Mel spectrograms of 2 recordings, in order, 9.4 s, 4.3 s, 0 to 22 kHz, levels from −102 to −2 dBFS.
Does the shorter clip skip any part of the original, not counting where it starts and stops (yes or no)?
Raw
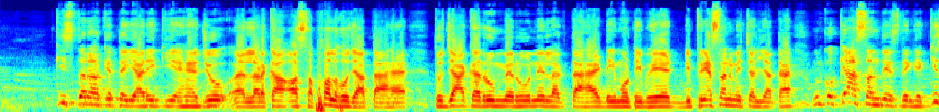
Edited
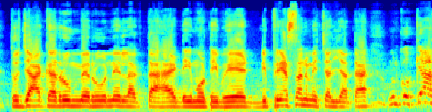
no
